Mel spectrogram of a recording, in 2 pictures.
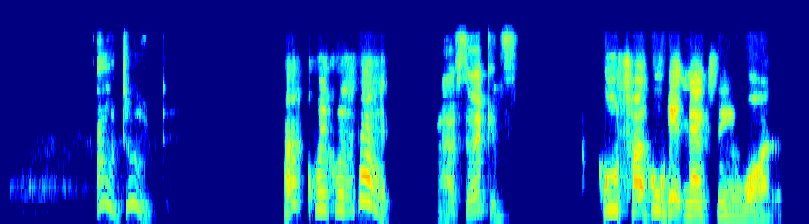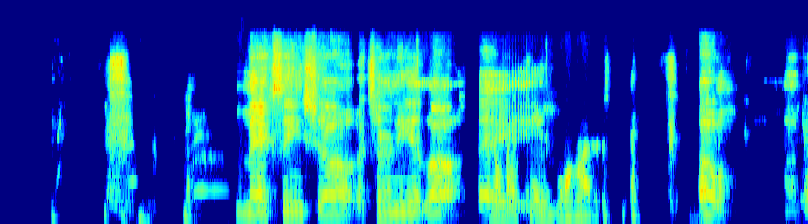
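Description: Young adults talk with animation over an online call.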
